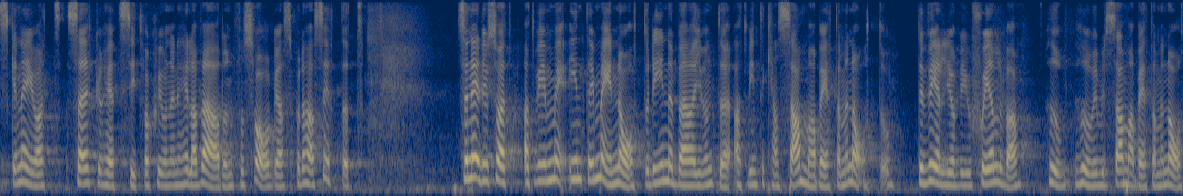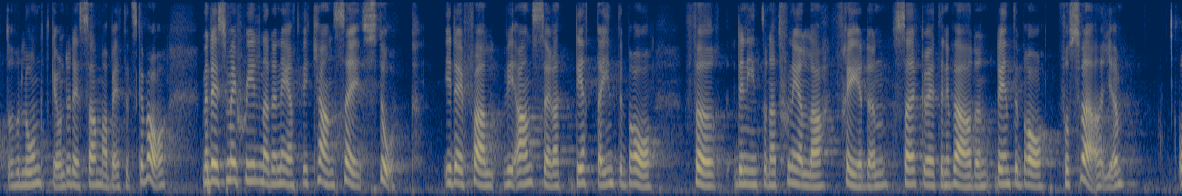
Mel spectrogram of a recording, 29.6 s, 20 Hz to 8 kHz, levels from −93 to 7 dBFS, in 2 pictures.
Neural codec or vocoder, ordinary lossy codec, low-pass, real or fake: codec, 16 kHz, 6 kbps, DAC; none; none; fake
